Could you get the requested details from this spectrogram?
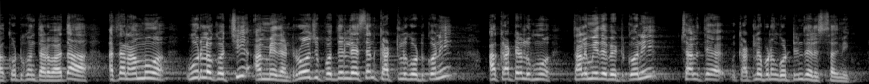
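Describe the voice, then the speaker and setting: A man's voice: very high voice, pushed and bright. A man preaching a sermon in Telugu style, telling stories animatedly and acting out scenes. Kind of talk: sermon with storytelling. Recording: reverberant hall.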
